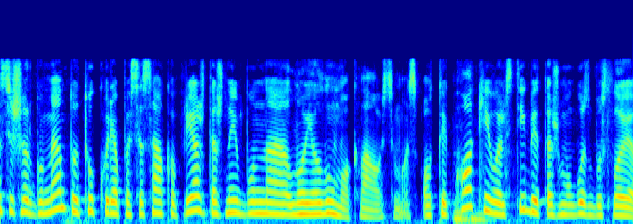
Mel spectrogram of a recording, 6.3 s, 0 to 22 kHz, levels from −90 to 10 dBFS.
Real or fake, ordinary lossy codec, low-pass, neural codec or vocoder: fake; AAC, 96 kbps; 7.2 kHz; codec, 16 kHz, 2 kbps, FunCodec, trained on Chinese and English, 25 frames a second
